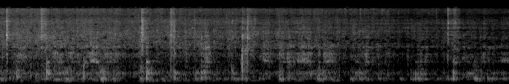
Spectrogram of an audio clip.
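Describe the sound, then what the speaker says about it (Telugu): Chopped onions sizzle in hot oil with green chillies and curry leaves while a spoon stirs them, the scrapes and clinks coming at an irregular rhythm over a steady close frying hiss with no voices. "ఆనియన్స్ వేగేలాగా కలుపుకోవాలి"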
